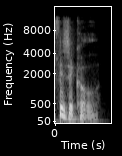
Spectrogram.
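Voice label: "physical", British English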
